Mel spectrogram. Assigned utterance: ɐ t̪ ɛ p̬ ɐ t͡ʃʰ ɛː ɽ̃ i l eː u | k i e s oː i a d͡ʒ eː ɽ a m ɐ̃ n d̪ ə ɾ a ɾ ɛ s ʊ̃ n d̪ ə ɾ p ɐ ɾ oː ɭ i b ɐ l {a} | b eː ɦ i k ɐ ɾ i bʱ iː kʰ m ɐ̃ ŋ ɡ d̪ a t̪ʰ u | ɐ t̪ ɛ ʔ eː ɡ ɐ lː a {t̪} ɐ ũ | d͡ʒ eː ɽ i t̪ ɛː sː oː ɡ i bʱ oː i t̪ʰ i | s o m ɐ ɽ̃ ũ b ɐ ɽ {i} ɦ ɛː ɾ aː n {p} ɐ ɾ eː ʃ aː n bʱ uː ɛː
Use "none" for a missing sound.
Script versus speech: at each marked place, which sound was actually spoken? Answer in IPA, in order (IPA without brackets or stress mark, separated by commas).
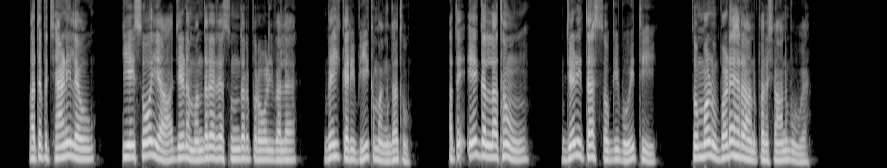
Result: ɛ, t̪ʰ, ɛ, p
